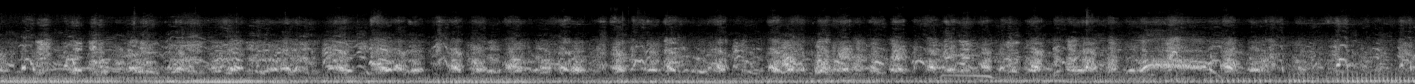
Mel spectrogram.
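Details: Pack of dogs hunting wild boar at Kayu Ampek, Tanjung Emas district, Tanah Datar regency, barking continuously in a dense overlapping chorus of sharp yaps and barks, with some yelps and people talking underneath.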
